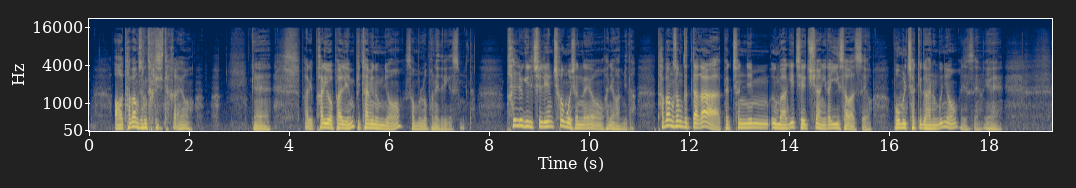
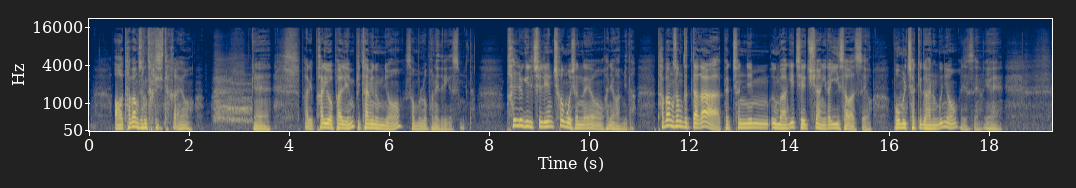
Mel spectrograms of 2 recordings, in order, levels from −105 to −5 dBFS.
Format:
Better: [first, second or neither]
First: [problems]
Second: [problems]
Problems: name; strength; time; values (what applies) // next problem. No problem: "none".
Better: first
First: none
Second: dog barking; faint; at 2.5 s; peak 15 dB below the speech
